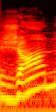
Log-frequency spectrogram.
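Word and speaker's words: Xi'an: Tech or is a jean I know they pronounce it like Jean in Squadron 42 but I I like calling them xan it just seems more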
